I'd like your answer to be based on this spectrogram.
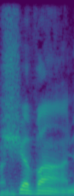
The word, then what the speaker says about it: Siobhan: And Siobhan Fahey taught me how to pronounce Siobhan, the Irish name Siobhan, which when you read it looks like Siobhan. – It's like, who is Siobhan Fahey? – Siobhan. – Siobhan is how you pronounce it.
